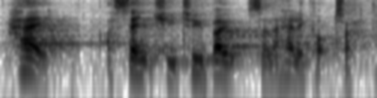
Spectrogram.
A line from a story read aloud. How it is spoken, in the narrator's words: God calmly replied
